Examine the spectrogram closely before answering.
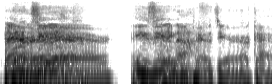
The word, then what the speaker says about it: Panettiere: I have her saying her own name, which I think is the best possible source we can get on this. So let's see. Hey, I'm Hayden Panettiere. All right. Panettiere.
